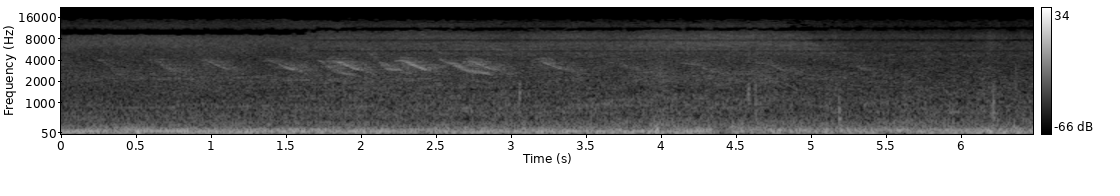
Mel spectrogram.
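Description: A songbird singing a run of about ten quick downward-sliding whistled notes, building up and then fading within the first three seconds, over a steady low rumble.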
